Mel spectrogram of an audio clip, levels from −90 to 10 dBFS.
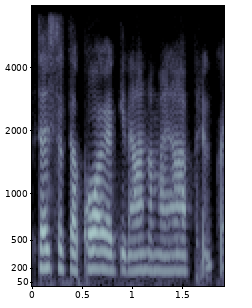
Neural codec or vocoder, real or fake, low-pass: codec, 16 kHz, 2 kbps, FreqCodec, smaller model; fake; 7.2 kHz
